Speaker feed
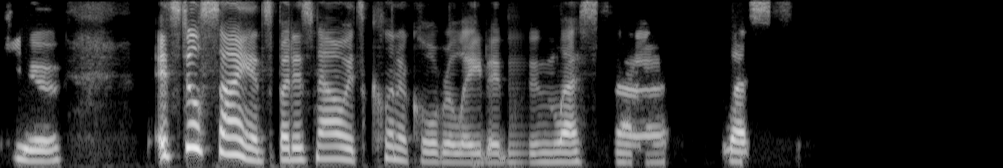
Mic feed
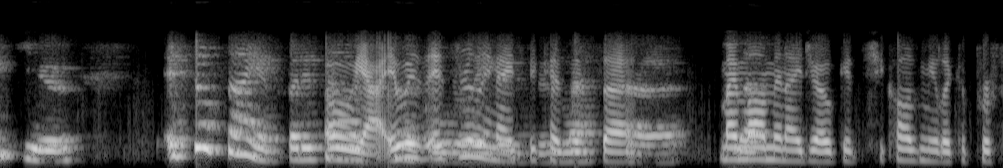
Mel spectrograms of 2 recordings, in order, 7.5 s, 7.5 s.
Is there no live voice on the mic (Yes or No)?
No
